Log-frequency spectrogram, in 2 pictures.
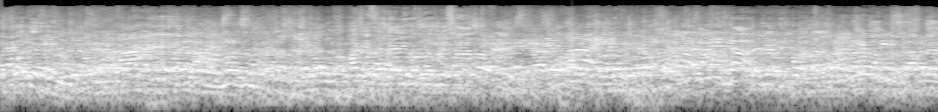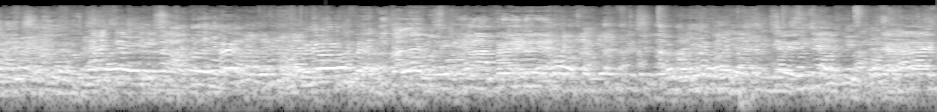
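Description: A crowd of men and women sing together loudly in a room.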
